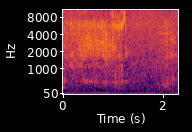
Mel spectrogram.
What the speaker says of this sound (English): We pour all the water into a bowl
